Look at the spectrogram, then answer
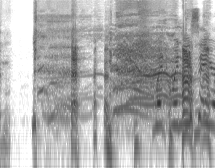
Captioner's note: laughs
